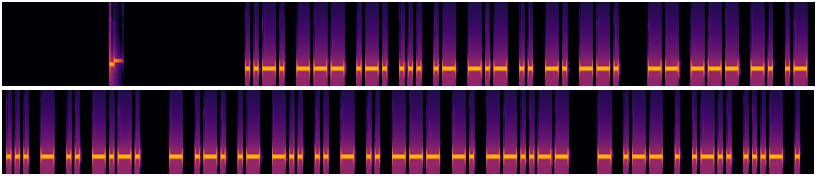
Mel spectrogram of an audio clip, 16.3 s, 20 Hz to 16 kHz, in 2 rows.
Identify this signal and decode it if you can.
Morse code, heard as a keyed tone, about 28 wpm, 700 Hz. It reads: FORSAKING MONASTIC TRADITION, TWELVE
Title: Pangram Challenge v2 - 28wpm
